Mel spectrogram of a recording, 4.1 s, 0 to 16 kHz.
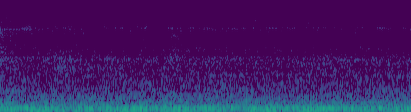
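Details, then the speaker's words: Samsung oven after ignitor replacement, burner lighting within the 90-second test; low soft steady roar with no clicking, popping or flutter: normal burner operation. "Certainly hear it. Seems to be functioning."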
